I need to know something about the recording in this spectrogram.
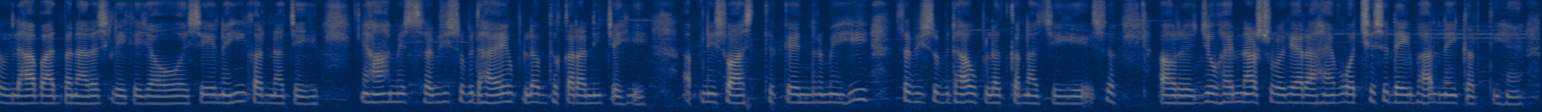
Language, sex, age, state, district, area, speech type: Hindi, female, 30-45, Uttar Pradesh, Mirzapur, rural, spontaneous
